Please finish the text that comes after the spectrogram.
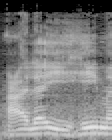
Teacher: تین الف کے برابر لمبا کریں گے میم کو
